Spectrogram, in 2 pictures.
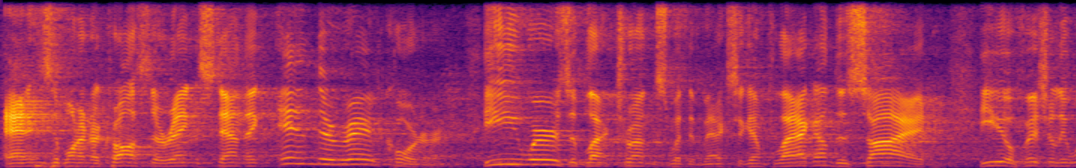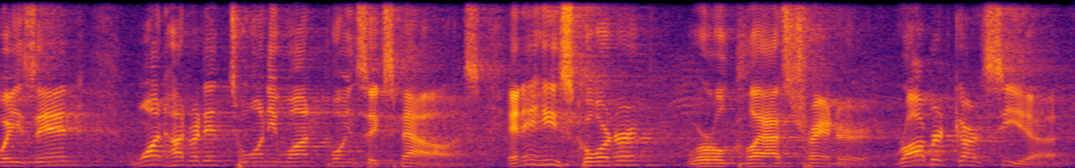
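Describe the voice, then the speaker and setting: A man's voice: on the high side, expressive, moderate pace, few pauses, a bit bright. A man working as a boxing ring announcer in a showy lucha libre announcer manner, drawing out and belting names over an echoey arena PA. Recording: echoey arena PA, background noise.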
